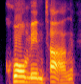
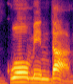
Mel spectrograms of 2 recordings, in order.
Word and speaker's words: Kuomintang: transliterations of, you know, what some people, Westerners, will say Kuomintang and some will pronounce as Kuomintang. It's a very small difference, but the acronym is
